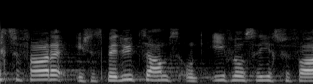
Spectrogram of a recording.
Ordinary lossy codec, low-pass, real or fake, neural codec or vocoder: MP3, 32 kbps; 5.4 kHz; real; none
